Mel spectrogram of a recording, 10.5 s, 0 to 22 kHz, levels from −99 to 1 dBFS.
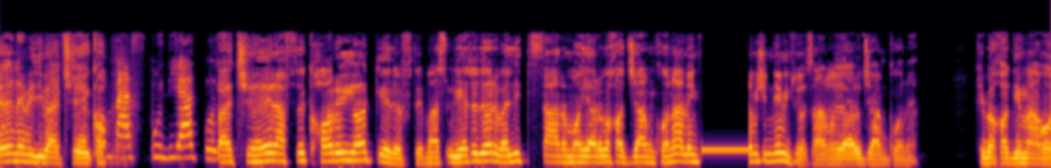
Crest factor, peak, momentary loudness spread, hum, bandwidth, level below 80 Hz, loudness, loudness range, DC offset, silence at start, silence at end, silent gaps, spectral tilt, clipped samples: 12 dB; -4 dBFS; 8 LU; none; 10 kHz; -54 dBFS; -15 LUFS; 3 LU; under 0.1%; 0 s; 0 s; 9.29-9.45 s, 9.68-9.75 s; -5.5 dB/octave; under 0.1%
